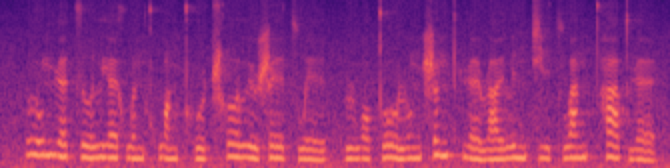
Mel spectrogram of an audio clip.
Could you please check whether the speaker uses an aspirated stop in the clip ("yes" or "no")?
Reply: yes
